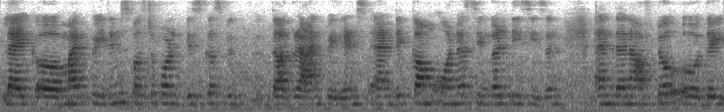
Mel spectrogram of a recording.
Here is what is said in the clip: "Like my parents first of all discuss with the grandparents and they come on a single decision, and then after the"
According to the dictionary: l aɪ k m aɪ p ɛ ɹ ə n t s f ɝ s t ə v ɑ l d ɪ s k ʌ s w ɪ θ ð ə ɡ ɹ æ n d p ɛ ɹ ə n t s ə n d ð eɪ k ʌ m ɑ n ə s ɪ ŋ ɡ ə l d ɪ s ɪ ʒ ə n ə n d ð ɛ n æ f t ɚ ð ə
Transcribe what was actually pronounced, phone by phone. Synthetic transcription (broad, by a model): l aɪ k m aɪ p ɛ ɹ ə n t s f ɝ s t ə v ɑ l d ɪ s k ʌ s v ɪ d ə ɡ ɹ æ n d p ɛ ɹ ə n t s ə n d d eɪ k ʌ m ɑ n ə s ɪ ŋ ɡ ə l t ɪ s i z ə n ə n d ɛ n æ f t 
